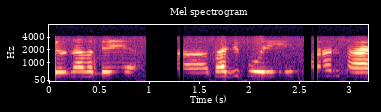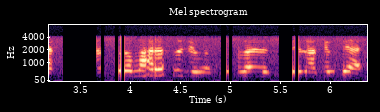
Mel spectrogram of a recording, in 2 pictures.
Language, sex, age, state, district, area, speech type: Marathi, female, 30-45, Maharashtra, Amravati, urban, conversation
